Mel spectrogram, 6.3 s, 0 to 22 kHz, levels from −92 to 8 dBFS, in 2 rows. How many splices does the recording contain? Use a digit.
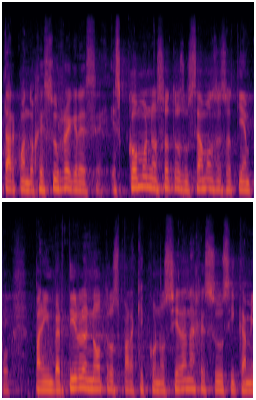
0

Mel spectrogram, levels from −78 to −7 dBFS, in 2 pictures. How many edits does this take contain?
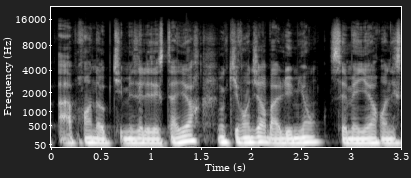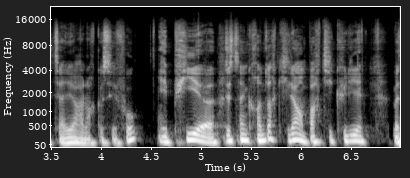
1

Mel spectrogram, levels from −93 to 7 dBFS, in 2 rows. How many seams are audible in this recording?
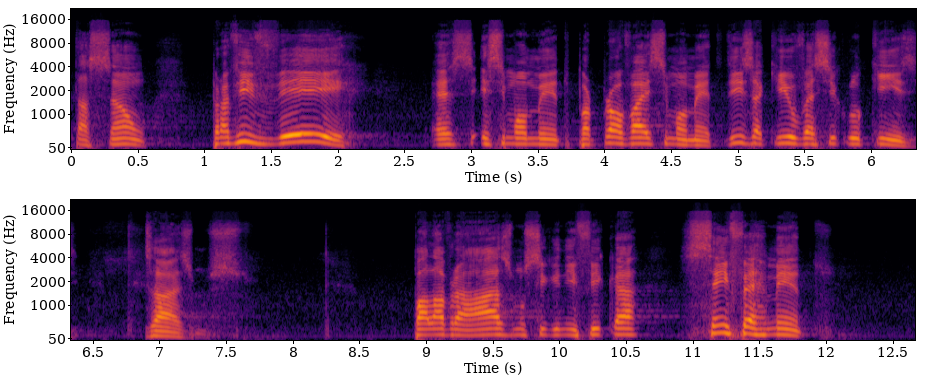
1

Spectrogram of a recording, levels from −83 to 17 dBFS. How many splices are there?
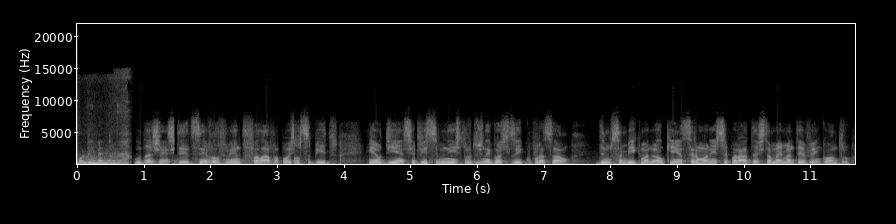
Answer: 6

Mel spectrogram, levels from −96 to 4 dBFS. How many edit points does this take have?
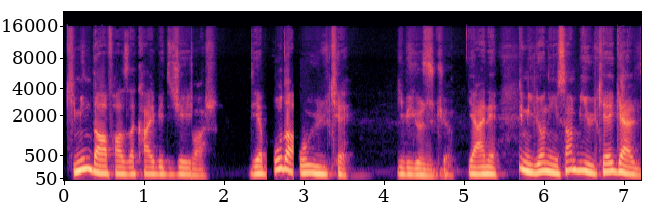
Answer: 4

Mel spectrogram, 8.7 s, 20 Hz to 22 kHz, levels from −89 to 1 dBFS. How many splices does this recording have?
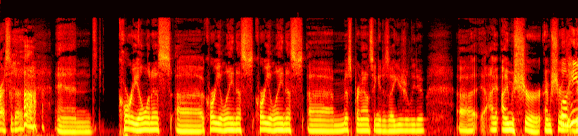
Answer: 1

